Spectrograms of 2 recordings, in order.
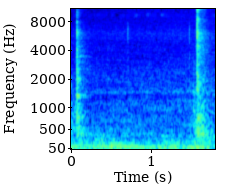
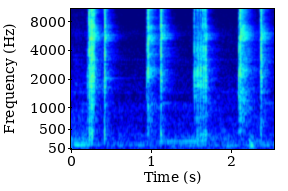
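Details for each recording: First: Ford F-150 with intermittent no-crank, no-start: two crisp clicks about a second and a half apart each time the key turns; ignition switch and relay confirmed good. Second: Original Ford F-150 fender-mounted starter solenoid bench-tested by grounding the back plate and touching the signal wire: four sharp paired clicks as it pulls in and drops out; it works now but has been intermittent and weak, starting to fail.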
